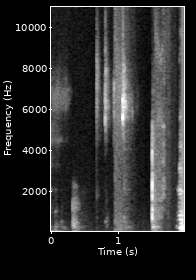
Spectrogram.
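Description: Mostly quiet pause with a few faint, short clicks and soft noises scattered through it.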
